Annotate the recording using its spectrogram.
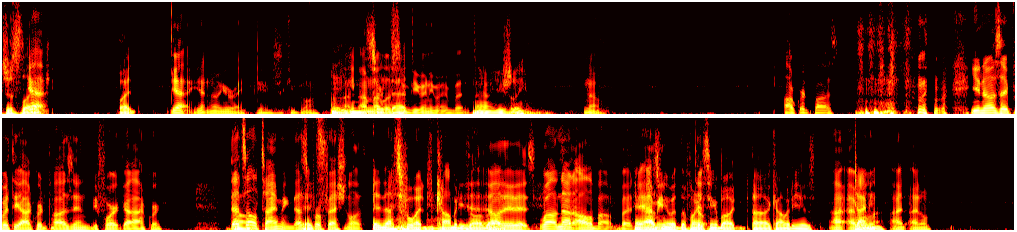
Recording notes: We take our conversation outdoors, sparking a tangent-filled discussion amidst the picturesque outdoors of Minnesota. Despite being plagued by fears of erroneous pricey fines for audio copyright infringements of background music.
